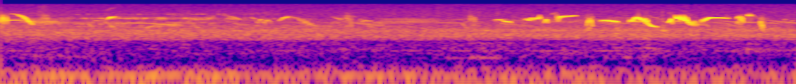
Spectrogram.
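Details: Song of a European stonechat: a quiet start, then a lively run of high, thin, scratchy chirps that grows louder toward the end, against a constant low hum.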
